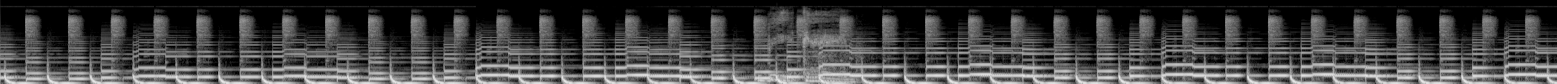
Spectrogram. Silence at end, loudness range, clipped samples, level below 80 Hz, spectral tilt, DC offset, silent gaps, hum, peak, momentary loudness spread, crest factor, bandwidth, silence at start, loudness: 0 s; 1 LU; under 0.1%; -14 dBFS; -5.5 dB/octave; under 0.1%; none; none; 0 dBFS; 3 LU; 10 dB; 13.5 kHz; 0 s; -12 LUFS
